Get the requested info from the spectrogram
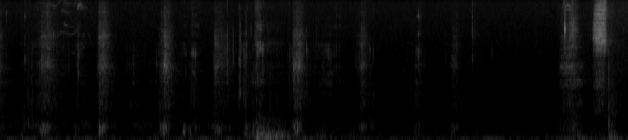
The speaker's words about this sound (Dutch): Echt, als ze smakt, zit dan veilig van de micro. Echt. Ah, dicht bij de micro, ver van de micro.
